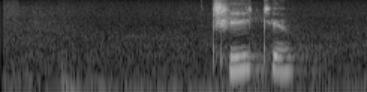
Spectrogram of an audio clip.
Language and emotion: Russian, neutral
